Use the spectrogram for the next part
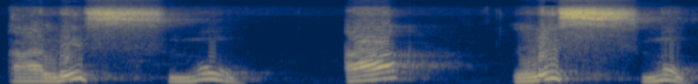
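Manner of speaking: Alismu drawn out slowly, lam joined to sin; slow model reading. Shown as a demonstration. Teacher modelling the reading slowly for online students. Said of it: "lihat cara bacanya, dengarkan".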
